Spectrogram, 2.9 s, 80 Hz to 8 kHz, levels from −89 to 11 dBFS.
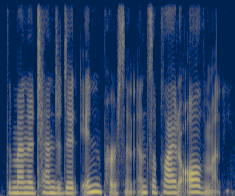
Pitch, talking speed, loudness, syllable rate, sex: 230 Hz, 225 wpm, -17 LUFS, 6.0 syllables/s, female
